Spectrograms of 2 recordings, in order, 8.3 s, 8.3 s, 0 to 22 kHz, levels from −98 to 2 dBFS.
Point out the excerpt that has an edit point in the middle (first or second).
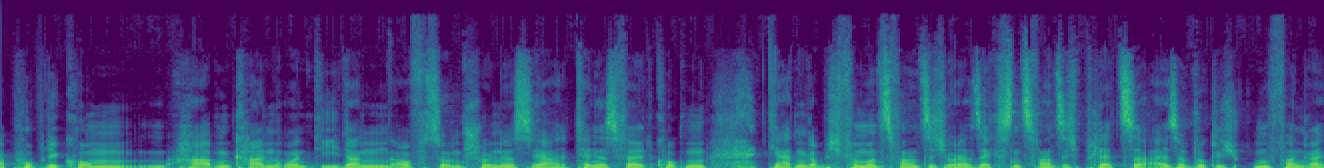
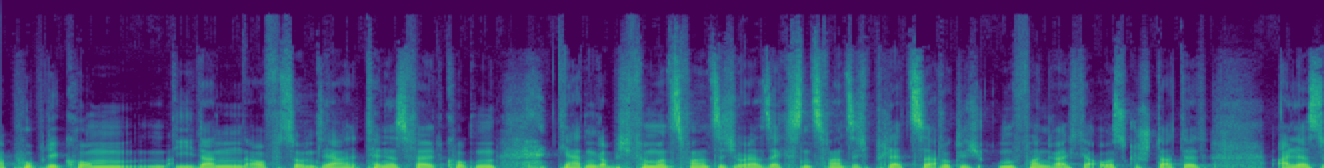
second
